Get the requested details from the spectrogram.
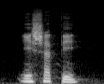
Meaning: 1. to escape (from), evade 2. to drop an object unintentionally 3. to escape, break out (e.g., from prison) 4. to go away, run away
- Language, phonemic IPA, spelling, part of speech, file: French, /e.ʃa.pe/, échapper, verb, Fr-échapper.ogg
